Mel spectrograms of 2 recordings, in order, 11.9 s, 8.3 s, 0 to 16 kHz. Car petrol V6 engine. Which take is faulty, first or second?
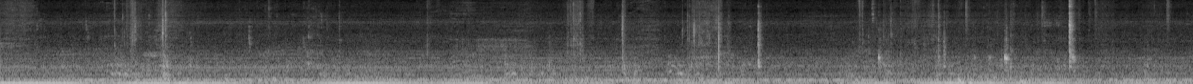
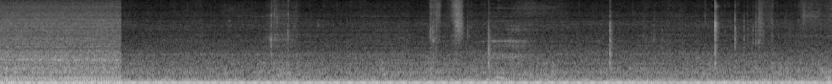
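second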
